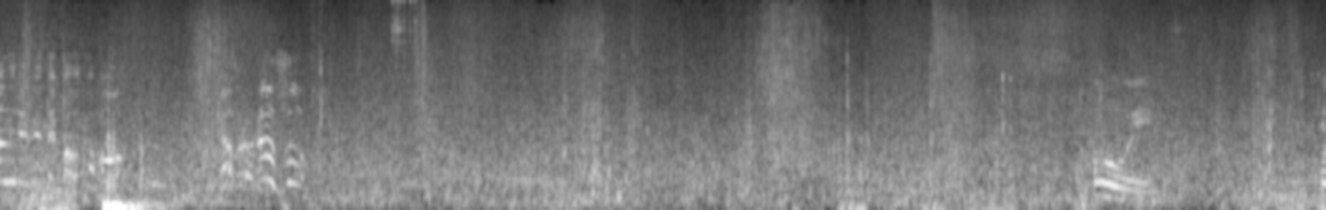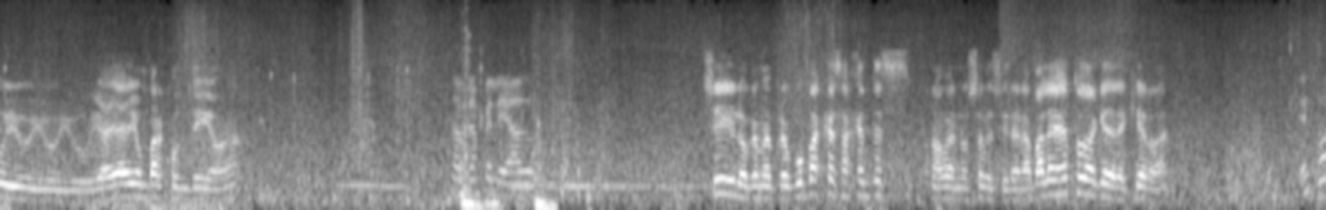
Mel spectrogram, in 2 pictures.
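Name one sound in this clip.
Ocean waves wash and roll against a wooden ship.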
